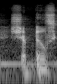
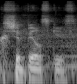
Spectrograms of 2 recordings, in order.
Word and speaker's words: Przybylski: a bit of Polish I'm told that something close to the proper pronunciation for this star is shabil star shabil I'm sure I got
